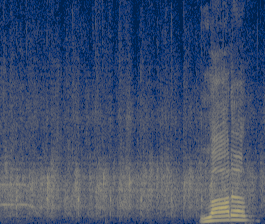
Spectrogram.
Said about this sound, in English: Let's give the Lord a hand clap. Amen. And we're just going to clap. We're excited.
